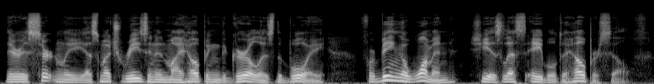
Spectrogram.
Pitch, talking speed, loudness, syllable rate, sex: 115 Hz, 230 wpm, -18 LUFS, 5.5 syllables/s, male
